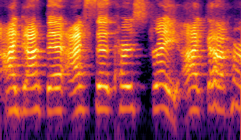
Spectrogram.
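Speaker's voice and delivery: ordinary talk, nothing marked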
